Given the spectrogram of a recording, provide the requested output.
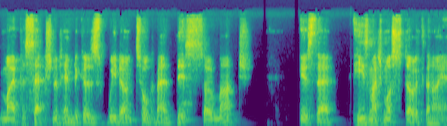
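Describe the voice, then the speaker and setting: A man speaks with a very deep, low pitch and vocal fry. His intonation is lively. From England. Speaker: author and spiritual counselor. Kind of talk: interview.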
